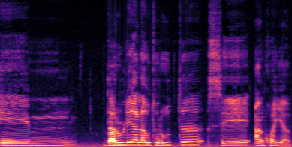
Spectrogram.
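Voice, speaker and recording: Somewhat breathy, a man talks at a very slow pace, his fairly high pitch varying in an ordinary way. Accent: non-native. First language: not French (speaking French). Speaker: car vlogger. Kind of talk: casual vlog, car presentation. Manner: halting, hesitant.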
